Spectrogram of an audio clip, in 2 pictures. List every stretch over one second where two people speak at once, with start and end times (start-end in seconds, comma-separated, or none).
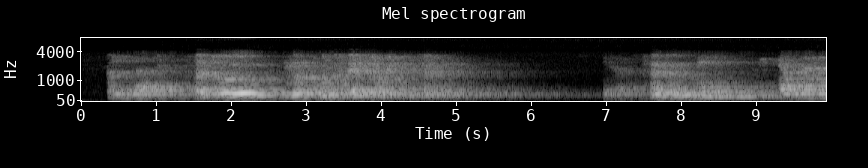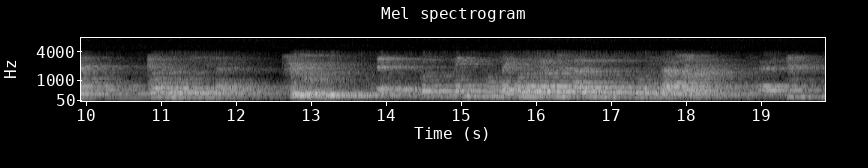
none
